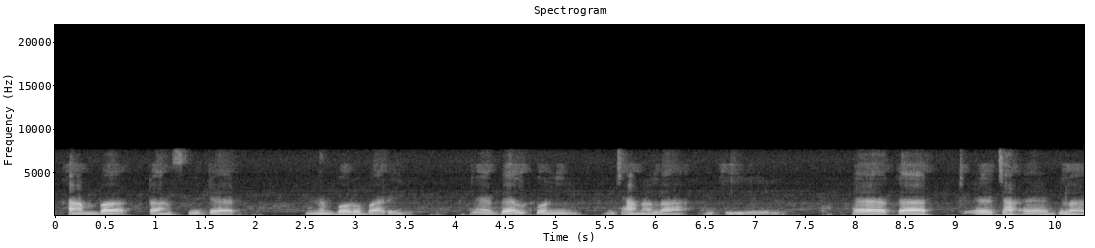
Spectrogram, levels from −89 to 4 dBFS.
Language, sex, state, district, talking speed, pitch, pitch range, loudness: Bengali, male, West Bengal, Jalpaiguri, 65 wpm, 135 Hz, 125-140 Hz, -19 LUFS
